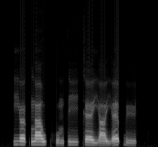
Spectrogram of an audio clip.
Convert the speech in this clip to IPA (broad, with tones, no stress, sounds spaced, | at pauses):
j œː˥ k̚ n̪ aː˥ w kʷʰ ɐ˧ m t̪ iː˥ k ɛː˥ j aː˧ j ɛː˥ p̚ yː˧ t̚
